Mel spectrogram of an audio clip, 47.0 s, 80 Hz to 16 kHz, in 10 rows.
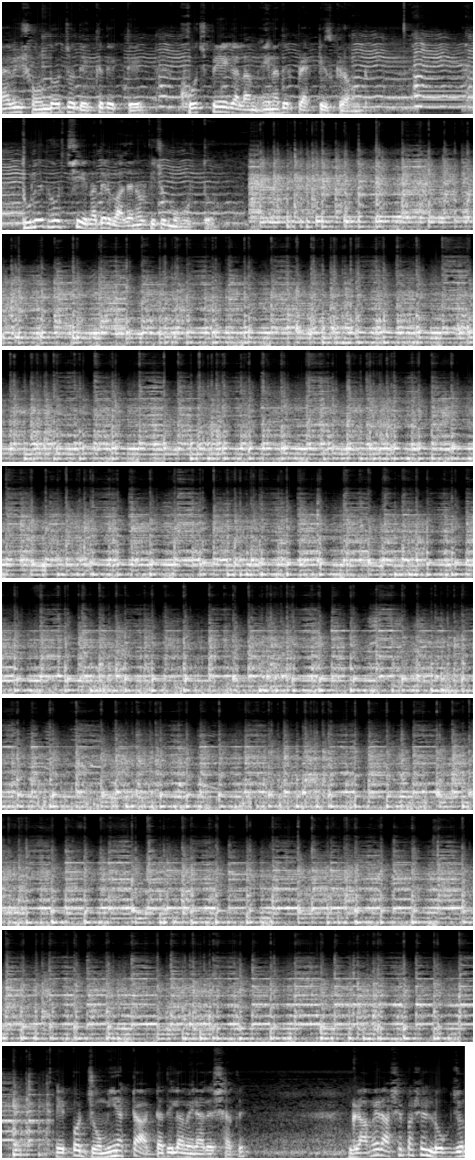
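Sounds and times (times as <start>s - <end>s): metal gong ringing: 5.7s - 43.0s
barrel drums beaten fast: 7.2s - 42.9s.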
